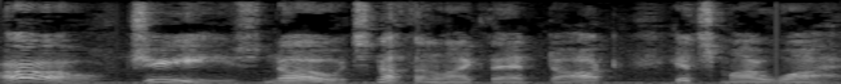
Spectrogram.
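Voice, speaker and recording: A man uses a put-on character voice at a medium pitch and a very slow pace. Clear background noise can be heard. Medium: read story.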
